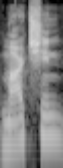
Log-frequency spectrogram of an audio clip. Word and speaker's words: Marcin: a smile on our listeners lips uh by mispronouncing your name Marchin but you'll have the time to correct me in a moment um I'm here with Marchin uh to talk about uh his career for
